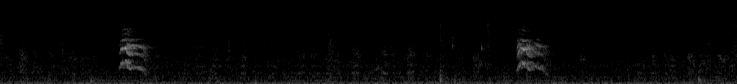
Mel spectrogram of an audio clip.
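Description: A dog gives two short, high-pitched yips about four seconds apart, excited barking during rough play.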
